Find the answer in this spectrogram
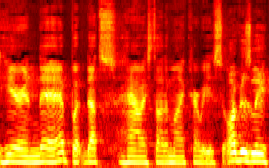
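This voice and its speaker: In a very clean recording with a silent background, a man sounds somewhat breathy, keeping fairly even intonation at a moderate pace. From Brazil. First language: Portuguese. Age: 30s. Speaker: futsal coach. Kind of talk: live stream talk about his career. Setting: live stream video. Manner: halting, many fillers.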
